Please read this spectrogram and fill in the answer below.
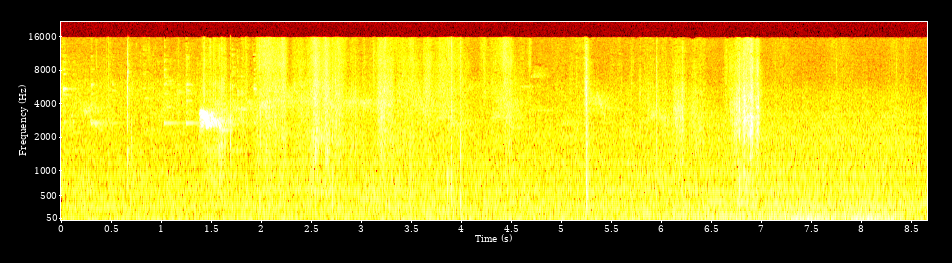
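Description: Gardening gloves with rubber-coated palms being pulled onto the hands: fabric rustling, rubbing and small handling clicks, with a longer rustle near the end. A short high chirp sounds about a second and a half in.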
